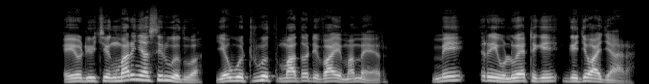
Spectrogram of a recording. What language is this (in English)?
Luo (Kenya and Tanzania)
